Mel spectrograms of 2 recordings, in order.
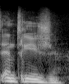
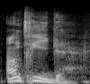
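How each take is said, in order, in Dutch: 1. Het woord wordt uitgesproken met Nederlandse klanken. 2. Het woord wordt uitgesproken met Franse klanken. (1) "Niet intrige" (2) "weet je hoe de Fransen het uitspreken?"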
